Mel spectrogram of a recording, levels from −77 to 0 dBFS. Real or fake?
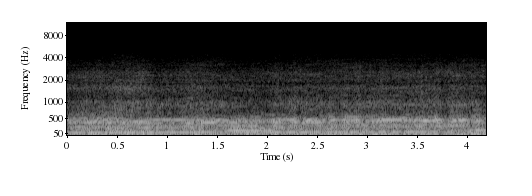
fake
